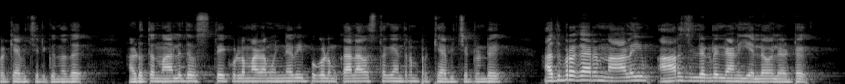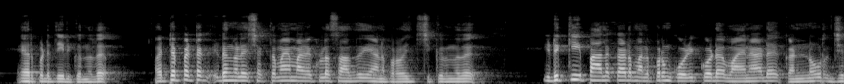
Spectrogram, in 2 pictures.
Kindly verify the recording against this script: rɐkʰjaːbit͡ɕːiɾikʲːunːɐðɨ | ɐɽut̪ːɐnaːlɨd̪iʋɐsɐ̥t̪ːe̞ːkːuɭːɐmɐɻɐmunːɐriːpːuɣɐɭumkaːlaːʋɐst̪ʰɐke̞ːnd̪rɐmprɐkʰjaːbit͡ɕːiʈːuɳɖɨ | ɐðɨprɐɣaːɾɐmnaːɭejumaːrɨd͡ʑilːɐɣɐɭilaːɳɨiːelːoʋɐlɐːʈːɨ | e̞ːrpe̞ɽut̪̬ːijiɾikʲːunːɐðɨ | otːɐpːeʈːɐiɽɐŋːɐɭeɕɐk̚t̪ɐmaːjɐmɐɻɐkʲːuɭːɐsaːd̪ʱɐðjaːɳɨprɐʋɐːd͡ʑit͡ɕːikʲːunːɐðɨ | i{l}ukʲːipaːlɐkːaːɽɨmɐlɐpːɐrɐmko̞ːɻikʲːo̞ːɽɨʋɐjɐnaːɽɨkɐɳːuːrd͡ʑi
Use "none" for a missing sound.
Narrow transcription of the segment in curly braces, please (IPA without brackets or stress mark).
ɽ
